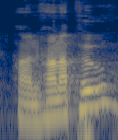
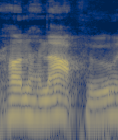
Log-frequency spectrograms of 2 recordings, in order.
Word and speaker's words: Hun Hunahpu: They are one of, if not the most represented archetype in the entire game, specifically Hun Hunahpu, Wellspring, or Hun Hunahpu, as you'll hear me pronounce his name.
